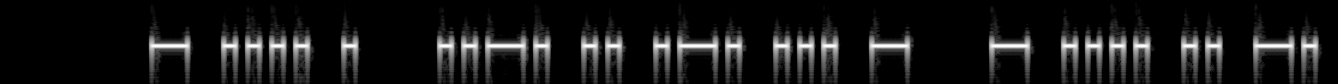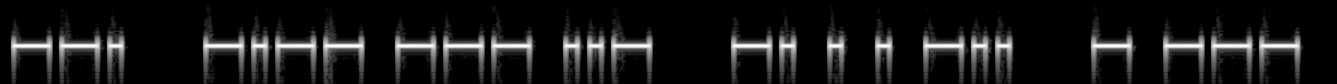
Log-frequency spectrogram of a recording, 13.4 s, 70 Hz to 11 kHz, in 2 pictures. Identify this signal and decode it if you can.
Morse code, heard as a keyed tone, about 21 wpm, 700 Hz. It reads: THE FIRST THING YOU NEED TO
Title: Sets of 8 Words - 20wpm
